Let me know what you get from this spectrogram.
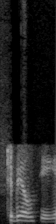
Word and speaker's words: Tbilisi: stopped in the capital Tbilisi, I don't know how you pronounce that. – Tbilisi, yeah.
